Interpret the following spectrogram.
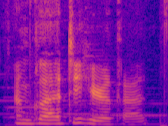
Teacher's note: we could use a little twang in there. A little nasal sound.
